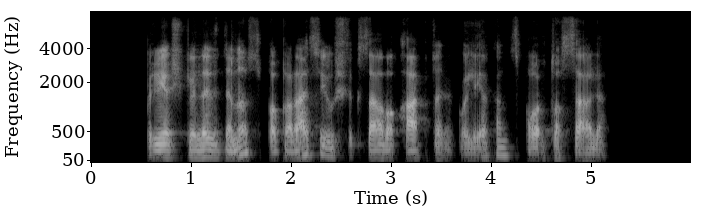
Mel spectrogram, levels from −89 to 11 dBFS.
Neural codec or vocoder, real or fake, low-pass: codec, 44.1 kHz, 2.6 kbps, SNAC; fake; 7.2 kHz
